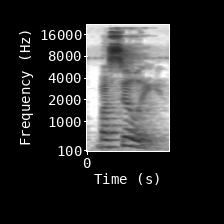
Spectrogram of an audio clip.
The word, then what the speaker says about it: bacilli: e coli for example rod-shaped bacteria are called bacilli that's spelled b-a-c-i-l-l-i finally spiral-shaped bacteria known as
